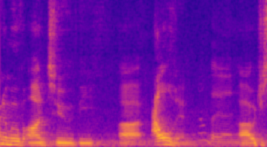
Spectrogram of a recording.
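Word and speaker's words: alevin: And we're going to move on to the alvin. Alvin. Which is spelled A-L-E-V-I-N.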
